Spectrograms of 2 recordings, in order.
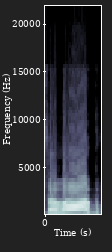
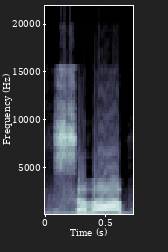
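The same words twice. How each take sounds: First: The first consonant is a soft th sound. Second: The first consonant is a hard s sound. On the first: "सा को बारीक पढ़ने" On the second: "सीन की तरह सख्त पढ़ दें"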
